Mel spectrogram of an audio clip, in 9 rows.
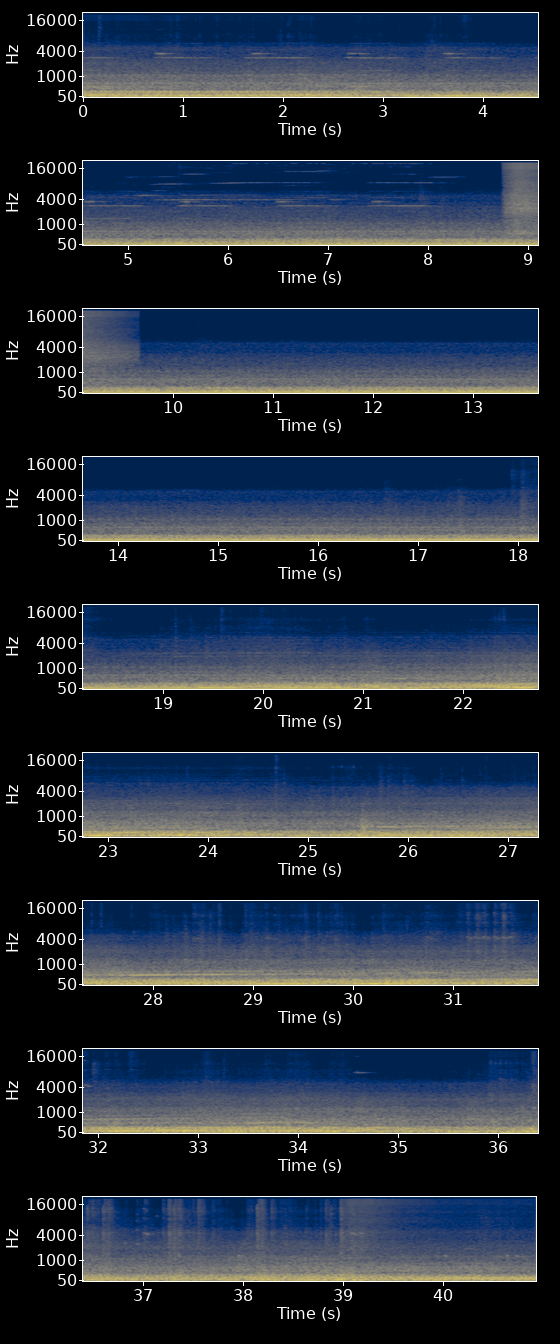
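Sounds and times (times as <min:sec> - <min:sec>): bus diesel engine: 0:00.0 - 0:40.9
short air hiss: 0:08.8 - 0:09.7.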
